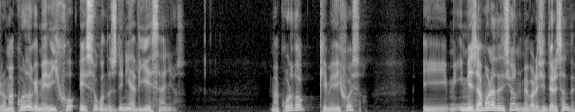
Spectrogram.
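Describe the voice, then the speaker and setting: Lively intonation marks this man's medium-pitched voice. He talks at a fairly quick pace but with long, frequent pauses. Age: 30s. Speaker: podcast host. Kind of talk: solo monologue podcast. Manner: halting, repeats words.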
